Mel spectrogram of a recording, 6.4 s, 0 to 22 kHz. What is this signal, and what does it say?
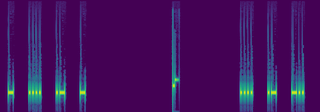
Morse code, heard as a keyed tone, about 34 wpm, spaced as for 20 wpm, 690 Hz. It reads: THAT HAD
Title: 3x Character Spacing - Top 100 Words - 35wpm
